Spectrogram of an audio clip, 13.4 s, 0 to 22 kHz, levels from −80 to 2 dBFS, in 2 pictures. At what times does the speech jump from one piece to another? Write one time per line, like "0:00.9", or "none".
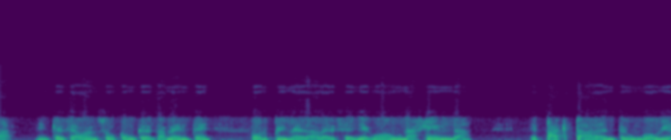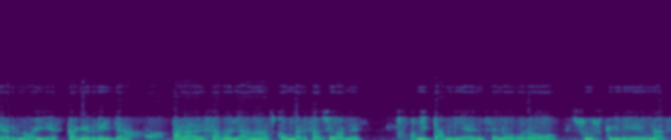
none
